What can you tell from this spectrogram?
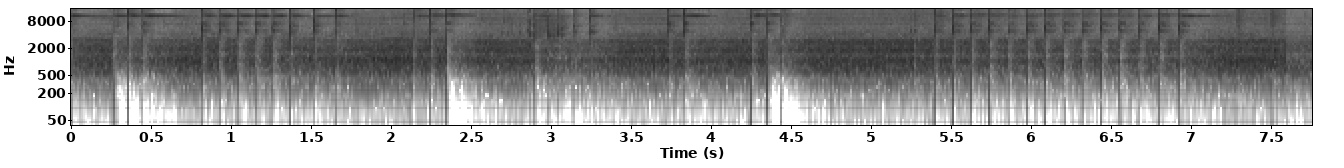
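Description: Hammer striking a hot steel bar on an anvil: a fast run of ringing metal strikes over a steady rushing noise.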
